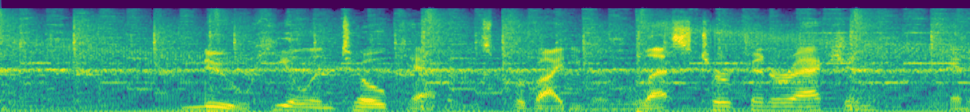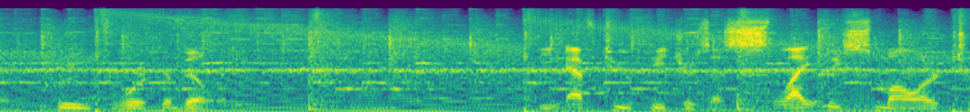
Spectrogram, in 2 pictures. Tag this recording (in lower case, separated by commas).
music, speech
